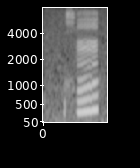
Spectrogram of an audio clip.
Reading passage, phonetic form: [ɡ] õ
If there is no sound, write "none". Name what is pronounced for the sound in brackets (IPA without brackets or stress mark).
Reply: x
